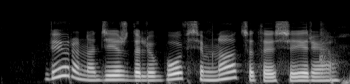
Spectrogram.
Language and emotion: Russian, sad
